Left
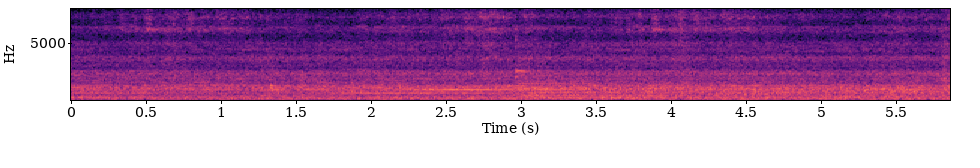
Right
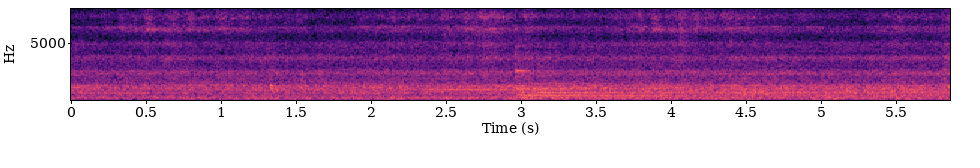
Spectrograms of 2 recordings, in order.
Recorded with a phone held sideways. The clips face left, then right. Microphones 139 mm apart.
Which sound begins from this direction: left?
A fan, at 0.0 s.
